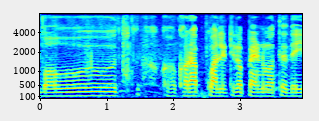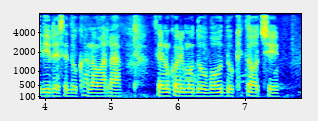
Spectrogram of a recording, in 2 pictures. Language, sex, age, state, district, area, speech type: Odia, male, 18-30, Odisha, Rayagada, rural, spontaneous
